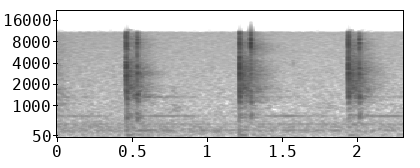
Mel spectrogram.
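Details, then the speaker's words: Motospeed CK62 keyboard typing: three crisp keystrokes about 0.7 s apart, each with a bright metallic ring after the click from switch spring ping; quieter than blue switches. "i'll give i'll give this one a seven out of ten and the um travel caliber i'm giving this one a nine nine out of ten because this one you can still hear a little bit of the pinging"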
